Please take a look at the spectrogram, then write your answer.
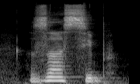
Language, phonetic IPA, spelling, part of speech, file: Ukrainian, [ˈzasʲib], засіб, noun, Uk-засіб.ogg
- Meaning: 1. means, way, expedient 2. remedy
